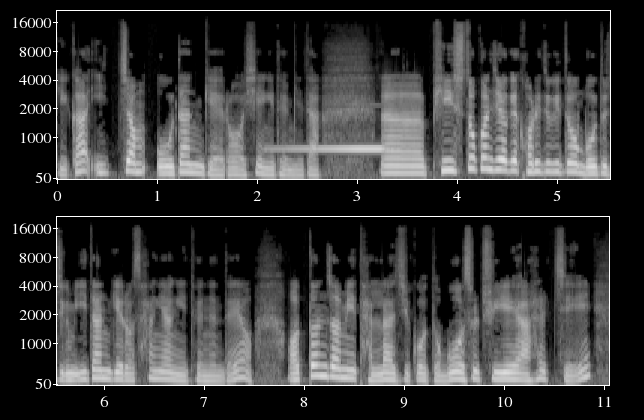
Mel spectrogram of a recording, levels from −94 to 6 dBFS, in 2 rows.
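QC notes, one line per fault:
2.04–3.48 s, loudspeaker feedback squeal. A steady 734 Hz tone swells out of the speech over roughly a second until it is about as loud as the speech. The microphone is picking up its own loudspeaker, and at this frequency the loop gain exceeds one.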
